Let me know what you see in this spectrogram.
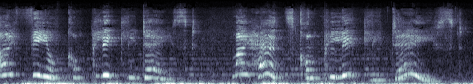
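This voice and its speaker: Putting on a character voice, a woman speaks very slowly at an extremely high pitch, with slight echo and loud background noise. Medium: stage play.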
